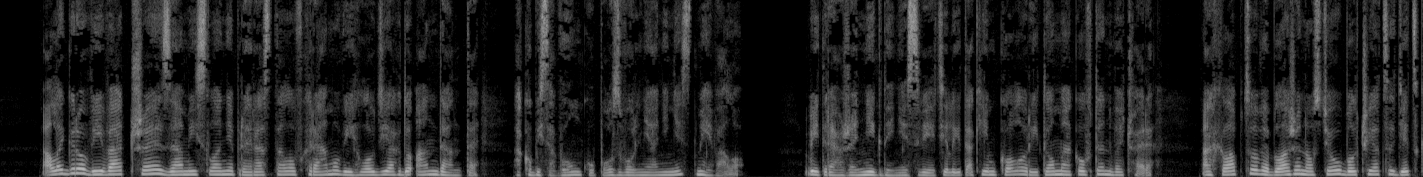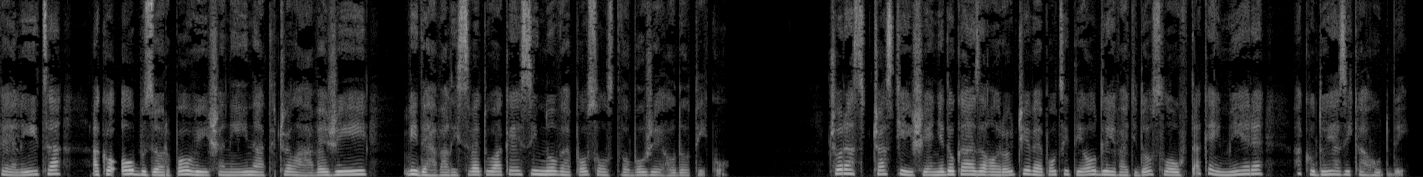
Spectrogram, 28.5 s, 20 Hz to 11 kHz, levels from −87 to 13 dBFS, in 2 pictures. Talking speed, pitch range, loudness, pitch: 125 wpm, 180-210 Hz, -26 LUFS, 195 Hz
